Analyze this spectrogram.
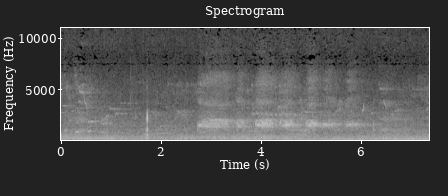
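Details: Crows mobbing a great horned owl in a forest, diving close to it; a sharp knock, then a run of loud, harsh caws in a tight uneven series that fades near the end.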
